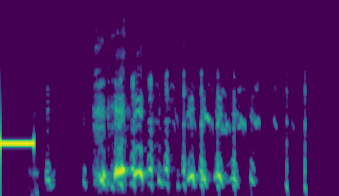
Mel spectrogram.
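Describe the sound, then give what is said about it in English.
A short, loud, steady censor bleep sounds at the very start, cutting over a spoken word, then gives way to animated voices chattering and laughing. “oh, I got to bleep that too.”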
